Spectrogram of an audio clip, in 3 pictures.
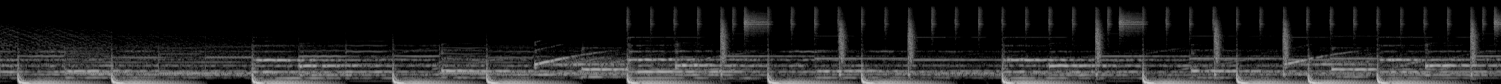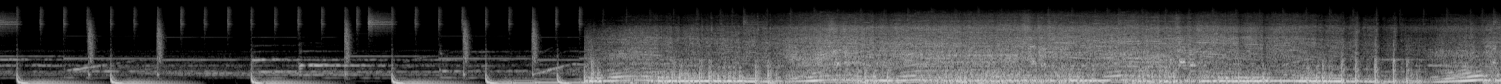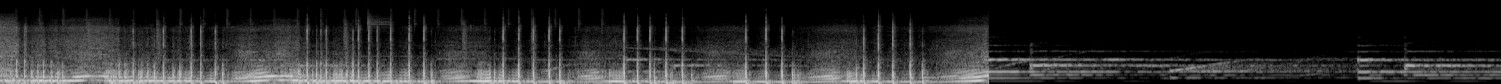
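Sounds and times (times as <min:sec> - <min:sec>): car engine revving: 0:20.8 - 0:39.9
sharp exhaust cracks: 0:20.9 - 0:39.5.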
